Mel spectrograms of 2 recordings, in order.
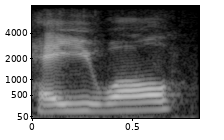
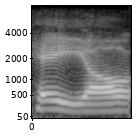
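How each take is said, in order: First: The words are said as separate words. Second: The words are run together into one.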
